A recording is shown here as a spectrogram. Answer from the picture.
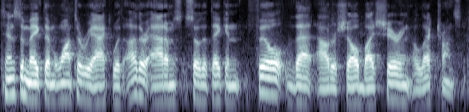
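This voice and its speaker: Lively intonation colors a plain, everyday voice moving at a moderate pace. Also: man. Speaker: microbiology instructor. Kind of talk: lecture.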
